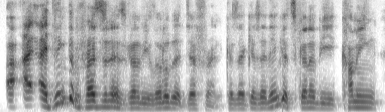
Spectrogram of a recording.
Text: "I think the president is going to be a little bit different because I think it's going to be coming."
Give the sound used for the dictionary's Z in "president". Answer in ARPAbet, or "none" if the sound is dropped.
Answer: Z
